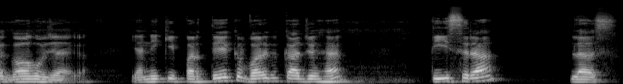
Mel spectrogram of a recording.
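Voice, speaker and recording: A man teaching an exam-prep lesson, quizzing students and urging them to answer quickly. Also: mid-range voice.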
